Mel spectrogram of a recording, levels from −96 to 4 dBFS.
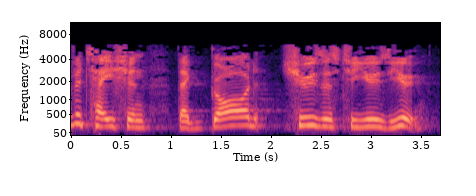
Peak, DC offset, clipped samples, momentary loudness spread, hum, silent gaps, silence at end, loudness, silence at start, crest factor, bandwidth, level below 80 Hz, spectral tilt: -4 dBFS; under 0.1%; under 0.1%; 6 LU; none; none; 0.15 s; -21 LUFS; 0 s; 18 dB; 6.2 kHz; -72 dBFS; -5.5 dB/octave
